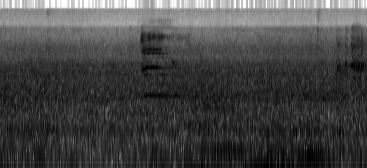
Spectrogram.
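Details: A friendly male neighborhood cat visiting a fenced garden gives a single short, clear meow partway through, set against steady outdoor background noise and faint bird chirps.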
